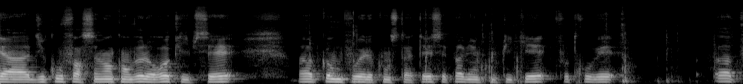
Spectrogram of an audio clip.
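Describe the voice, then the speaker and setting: A man's voice: mid-range voice, dark tone. A man giving a casual hands-on product review in an informal, mildly sweary and self-deprecating way.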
